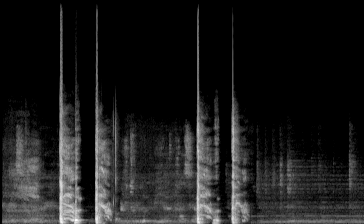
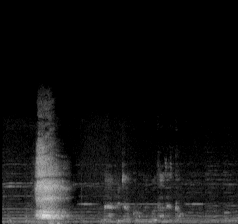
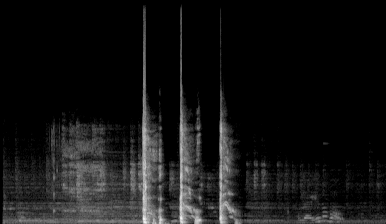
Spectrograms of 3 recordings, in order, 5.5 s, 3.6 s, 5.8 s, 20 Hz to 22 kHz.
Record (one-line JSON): {"cough_length": "5.5 s", "cough_amplitude": 32768, "cough_signal_mean_std_ratio": 0.25, "exhalation_length": "3.6 s", "exhalation_amplitude": 16386, "exhalation_signal_mean_std_ratio": 0.3, "three_cough_length": "5.8 s", "three_cough_amplitude": 32768, "three_cough_signal_mean_std_ratio": 0.18, "survey_phase": "beta (2021-08-13 to 2022-03-07)", "age": "65+", "gender": "Male", "wearing_mask": "No", "symptom_none": true, "smoker_status": "Never smoked", "respiratory_condition_asthma": false, "respiratory_condition_other": false, "recruitment_source": "REACT", "submission_delay": "1 day", "covid_test_result": "Negative", "covid_test_method": "RT-qPCR", "influenza_a_test_result": "Negative", "influenza_b_test_result": "Negative"}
